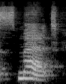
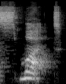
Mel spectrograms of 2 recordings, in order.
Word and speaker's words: SMET: So instead of SMET, it kind of started sounding like smut.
